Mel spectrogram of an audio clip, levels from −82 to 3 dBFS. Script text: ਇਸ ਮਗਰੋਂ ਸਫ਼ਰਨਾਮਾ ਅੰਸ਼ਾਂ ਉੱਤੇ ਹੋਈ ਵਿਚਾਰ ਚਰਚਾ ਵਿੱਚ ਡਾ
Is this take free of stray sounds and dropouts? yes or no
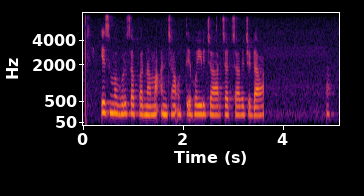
yes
